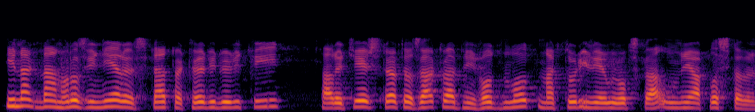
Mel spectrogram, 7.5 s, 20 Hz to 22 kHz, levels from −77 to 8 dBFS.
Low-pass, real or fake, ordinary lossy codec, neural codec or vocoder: 5.4 kHz; fake; none; autoencoder, 22.05 kHz, a latent of 192 numbers a frame, VITS, trained on one speaker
